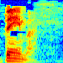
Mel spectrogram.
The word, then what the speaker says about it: Bema: It's pronounced Bema. But if you like Bema, you keep calling it that.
